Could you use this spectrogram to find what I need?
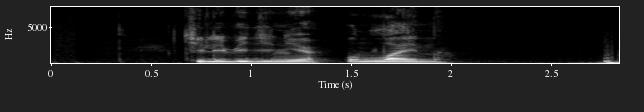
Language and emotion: Russian, neutral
